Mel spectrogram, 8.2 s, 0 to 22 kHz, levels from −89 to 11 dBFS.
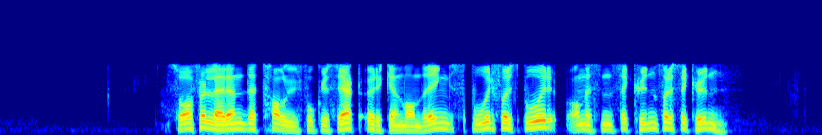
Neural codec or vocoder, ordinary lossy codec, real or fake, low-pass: none; Opus, 64 kbps; real; 3.6 kHz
